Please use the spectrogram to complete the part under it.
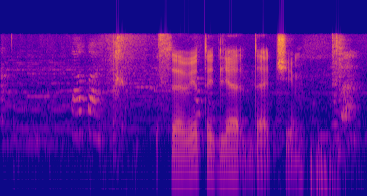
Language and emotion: Russian, neutral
